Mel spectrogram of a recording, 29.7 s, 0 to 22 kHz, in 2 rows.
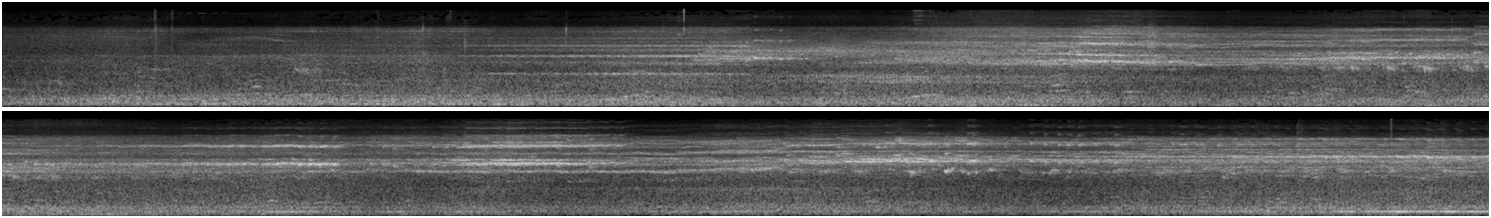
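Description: ICE 4 high-speed train heard from inside a passenger car as it runs. Several high whining tones from its traction drive set in several seconds in and slide upward in pitch, while the overall sound grows louder.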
